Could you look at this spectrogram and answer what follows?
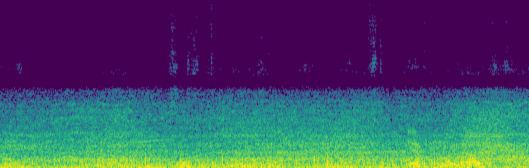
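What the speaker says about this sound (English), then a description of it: "So we should be getting a New York flight coming in." Airliner arriving from New York and coming in to land at Manchester Airport, a continuous roaring engine rumble heard from a viewing park, mixed with wind buffeting the microphone.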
